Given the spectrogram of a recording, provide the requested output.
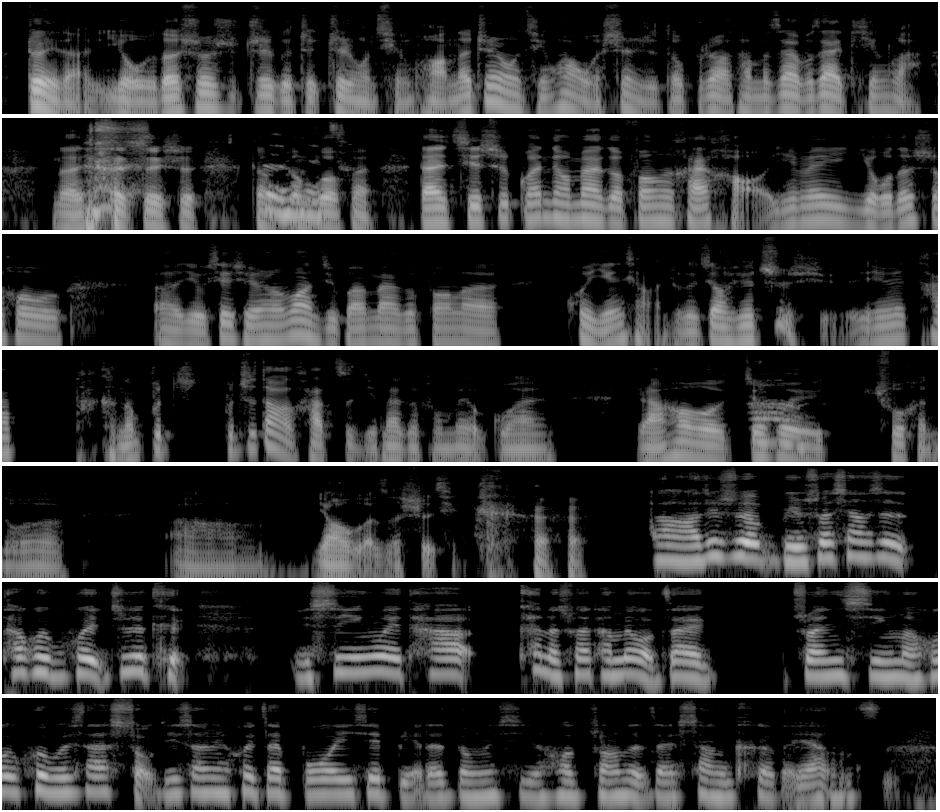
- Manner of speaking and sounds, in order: laugh; laugh; laughing while speaking: "样子？"
- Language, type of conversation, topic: Chinese, podcast, 你怎么看现在的线上教学模式？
